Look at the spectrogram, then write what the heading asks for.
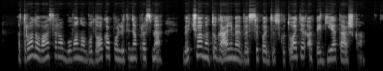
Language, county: Lithuanian, Kaunas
